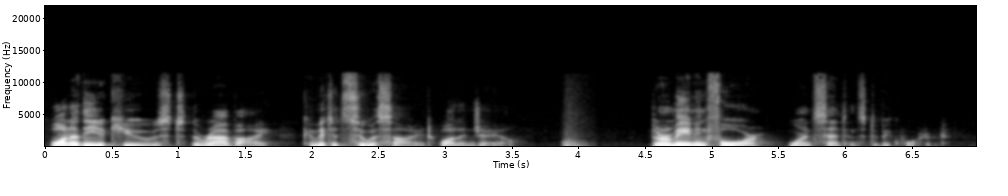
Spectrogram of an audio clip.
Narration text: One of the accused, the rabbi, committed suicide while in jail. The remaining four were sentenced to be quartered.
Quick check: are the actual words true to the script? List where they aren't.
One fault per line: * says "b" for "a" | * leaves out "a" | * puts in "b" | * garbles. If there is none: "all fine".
* says "weren't" for "were"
